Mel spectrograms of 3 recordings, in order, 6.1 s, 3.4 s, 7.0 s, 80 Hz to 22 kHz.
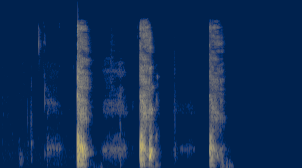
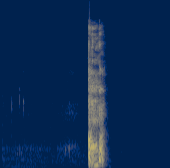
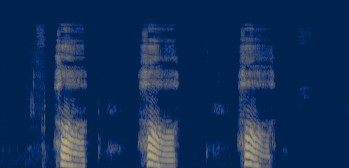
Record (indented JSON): {
  "three_cough_length": "6.1 s",
  "three_cough_amplitude": 29204,
  "three_cough_signal_mean_std_ratio": 0.22,
  "cough_length": "3.4 s",
  "cough_amplitude": 29204,
  "cough_signal_mean_std_ratio": 0.22,
  "exhalation_length": "7.0 s",
  "exhalation_amplitude": 17956,
  "exhalation_signal_mean_std_ratio": 0.29,
  "survey_phase": "beta (2021-08-13 to 2022-03-07)",
  "age": "45-64",
  "gender": "Female",
  "wearing_mask": "No",
  "symptom_cough_any": true,
  "symptom_runny_or_blocked_nose": true,
  "symptom_fatigue": true,
  "smoker_status": "Ex-smoker",
  "respiratory_condition_asthma": false,
  "respiratory_condition_other": false,
  "recruitment_source": "Test and Trace",
  "submission_delay": "1 day",
  "covid_test_result": "Positive",
  "covid_test_method": "RT-qPCR",
  "covid_ct_value": 17.6,
  "covid_ct_gene": "ORF1ab gene",
  "covid_ct_mean": 17.9,
  "covid_viral_load": "1400000 copies/ml",
  "covid_viral_load_category": "High viral load (>1M copies/ml)"
}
